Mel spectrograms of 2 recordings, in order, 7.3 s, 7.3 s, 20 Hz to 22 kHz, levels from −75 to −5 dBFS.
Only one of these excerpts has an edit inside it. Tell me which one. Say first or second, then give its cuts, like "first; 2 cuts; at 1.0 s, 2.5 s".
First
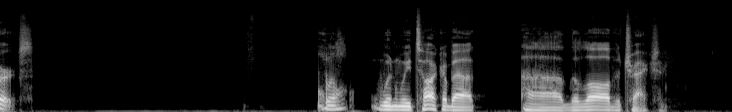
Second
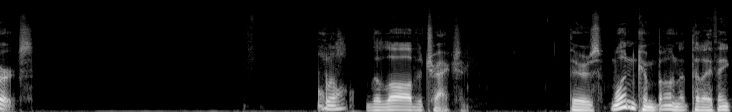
second; 1 cut; at 3.7 s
